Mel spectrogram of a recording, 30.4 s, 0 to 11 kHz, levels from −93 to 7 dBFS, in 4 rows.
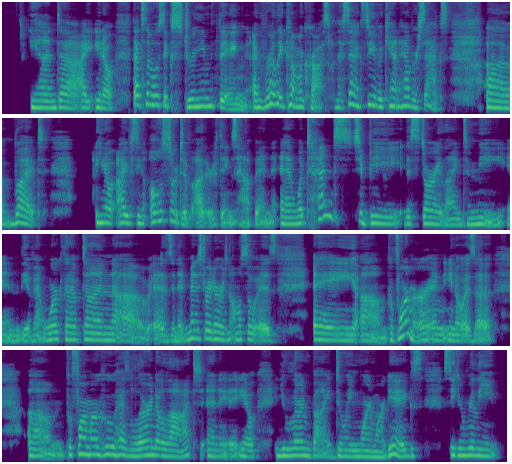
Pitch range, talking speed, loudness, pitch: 195-240 Hz, 175 wpm, -26 LUFS, 210 Hz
